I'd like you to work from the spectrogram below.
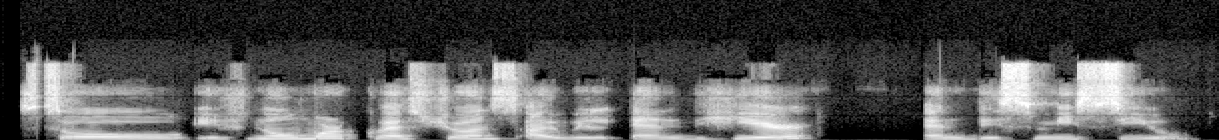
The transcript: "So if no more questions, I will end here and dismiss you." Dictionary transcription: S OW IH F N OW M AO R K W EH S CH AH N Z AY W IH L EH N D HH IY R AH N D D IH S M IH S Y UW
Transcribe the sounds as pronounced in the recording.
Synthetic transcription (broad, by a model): S OW IH F N OW M AO R K W EH S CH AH N S AY W IH L EH N D HH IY R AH N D D IH S M IH S Y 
